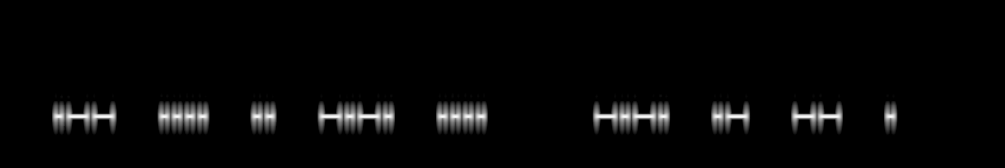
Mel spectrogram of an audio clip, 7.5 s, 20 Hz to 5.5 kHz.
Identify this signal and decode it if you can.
Morse code, heard as a keyed tone, about 25 wpm, spaced as for 16 wpm, 700 Hz. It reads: WHICH CAME
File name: Pinocchio / Pinocchio ch2 10 25 ik1hge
